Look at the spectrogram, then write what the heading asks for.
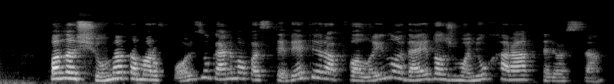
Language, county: Lithuanian, Kaunas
